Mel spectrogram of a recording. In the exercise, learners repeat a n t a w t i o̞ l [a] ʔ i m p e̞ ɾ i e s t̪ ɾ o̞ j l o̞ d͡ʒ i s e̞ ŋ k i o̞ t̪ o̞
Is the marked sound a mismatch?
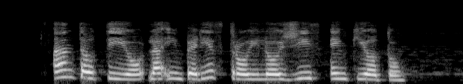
no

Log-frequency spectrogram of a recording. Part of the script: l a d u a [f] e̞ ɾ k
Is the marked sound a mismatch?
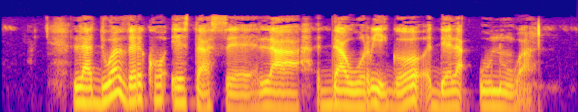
yes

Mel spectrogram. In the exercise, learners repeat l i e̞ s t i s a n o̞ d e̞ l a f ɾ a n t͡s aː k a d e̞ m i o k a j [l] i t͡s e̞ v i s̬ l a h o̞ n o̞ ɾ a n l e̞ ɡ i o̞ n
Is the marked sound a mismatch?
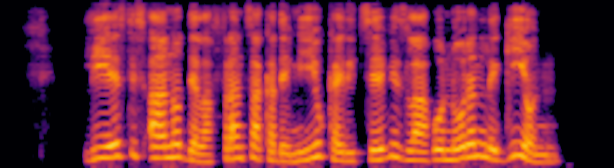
yes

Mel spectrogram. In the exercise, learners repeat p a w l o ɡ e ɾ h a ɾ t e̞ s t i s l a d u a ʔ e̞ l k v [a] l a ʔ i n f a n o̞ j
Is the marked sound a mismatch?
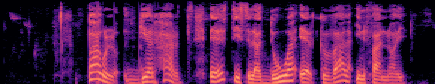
no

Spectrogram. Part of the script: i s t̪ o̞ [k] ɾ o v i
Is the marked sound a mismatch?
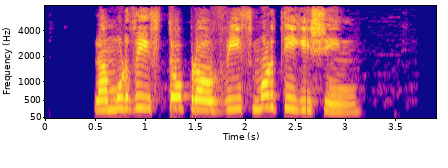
yes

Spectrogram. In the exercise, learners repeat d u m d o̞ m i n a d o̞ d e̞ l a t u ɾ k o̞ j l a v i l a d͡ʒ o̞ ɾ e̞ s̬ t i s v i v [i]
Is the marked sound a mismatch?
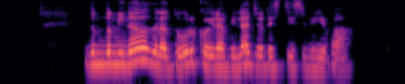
yes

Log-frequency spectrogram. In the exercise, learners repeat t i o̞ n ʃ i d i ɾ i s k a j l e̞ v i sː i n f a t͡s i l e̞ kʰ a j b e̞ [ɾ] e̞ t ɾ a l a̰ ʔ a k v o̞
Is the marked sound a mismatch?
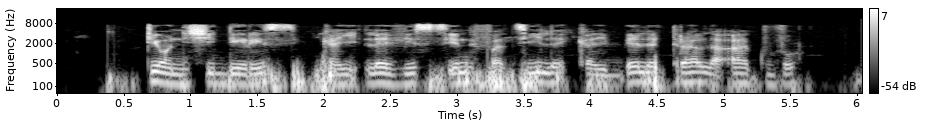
yes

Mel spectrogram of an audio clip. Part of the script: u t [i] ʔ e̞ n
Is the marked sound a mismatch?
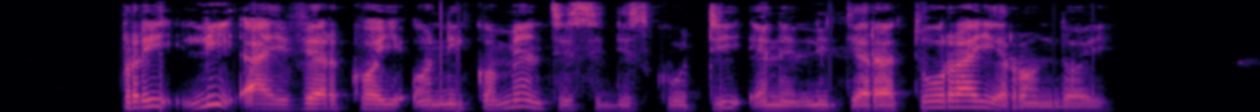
no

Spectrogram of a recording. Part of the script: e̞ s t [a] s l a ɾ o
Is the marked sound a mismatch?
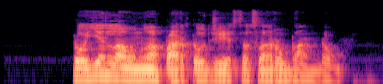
no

